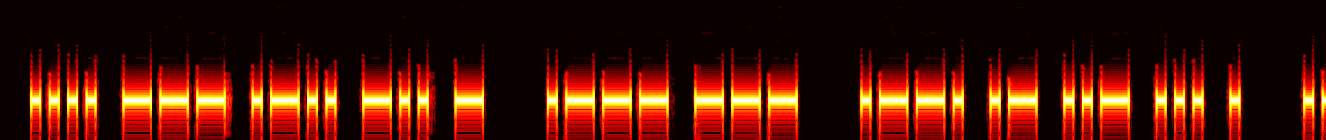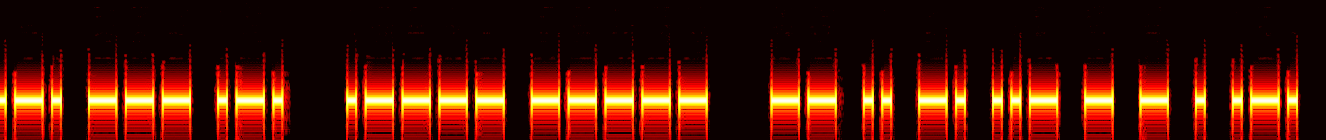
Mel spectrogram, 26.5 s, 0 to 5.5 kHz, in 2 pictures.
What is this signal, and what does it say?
Morse code, heard as a keyed tone, about 13 wpm, 600 Hz. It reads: HOLDT JO PAUSE FOR 10 MINUTTER
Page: Ferie 13 wpm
